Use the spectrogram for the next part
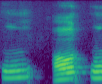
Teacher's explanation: उ और ऊ का उच्चारण स्थान है ओष्ठ।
